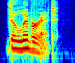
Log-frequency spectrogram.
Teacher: That word is pronounced deliberate when it's an adjective with the stress on the second syllable.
